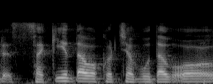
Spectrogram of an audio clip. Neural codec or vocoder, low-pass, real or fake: none; 7.2 kHz; real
